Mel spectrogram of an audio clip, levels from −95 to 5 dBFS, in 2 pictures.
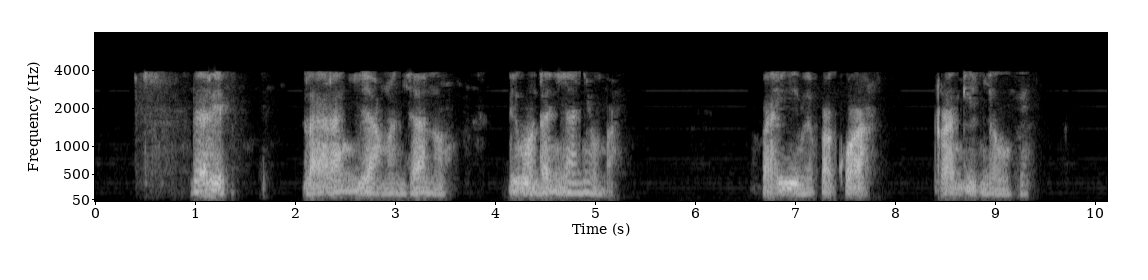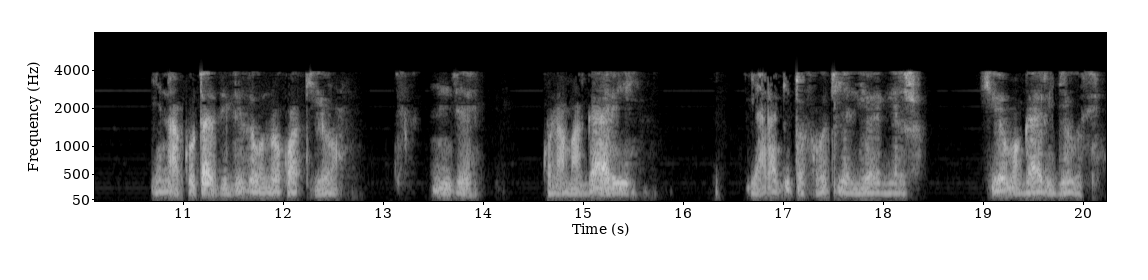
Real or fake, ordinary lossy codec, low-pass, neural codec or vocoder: fake; AAC, 16 kbps; 7.2 kHz; vocoder, 22.05 kHz, 80 mel bands, HiFi-GAN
